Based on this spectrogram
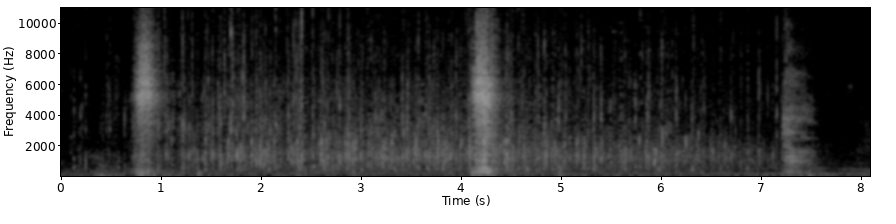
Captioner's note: applause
